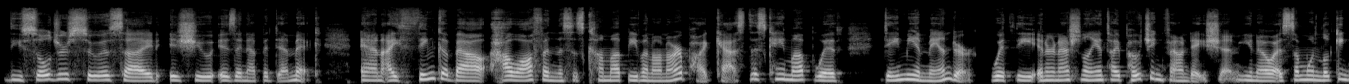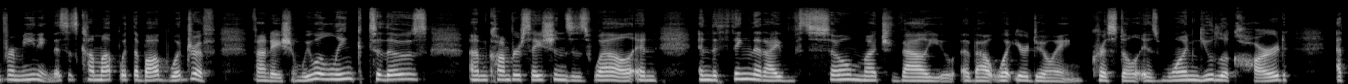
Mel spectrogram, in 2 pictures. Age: 30-49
